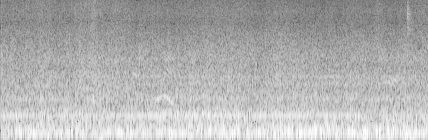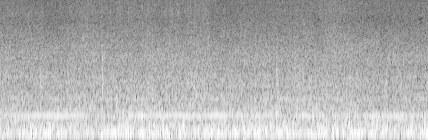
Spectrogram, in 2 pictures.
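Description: Sailing catamaran under way, its diesel engine running with a steady hum, over the rush of water along the hulls and wind on the microphone.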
